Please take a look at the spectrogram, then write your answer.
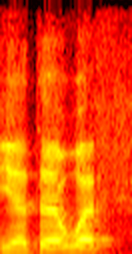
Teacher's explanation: വ എന്ന് രണ്ട് ചുണ്ടിൽ നിന്നും ഫ എന്ന് താഴെ ചുണ്ടും മേലെ മുൻപല്ലും ചേർത്തുമാണ് ഉച്ചരിക്കുക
